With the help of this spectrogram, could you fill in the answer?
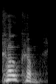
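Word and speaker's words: Cochem: That Oh, uh, that was Kokum. Yes, Kokum.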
